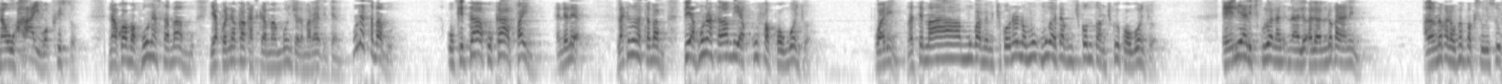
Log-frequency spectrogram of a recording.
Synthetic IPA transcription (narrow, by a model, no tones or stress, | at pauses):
nauhaiwakɾistɔ̰ | nakwambahunasaɓaɓujakwɛndakukaːkati̥kamaɡɔɲd͡ʒwanamaɾaðitɛnahunasaɓaɓṵ | ukitaakukaːfaini | ɛndɛlɛa̰ | lakinihunasaɓaɓupiaɦunasaɓaɓujakufakwauɡɔɲd͡ʒwa̰ | kwaniniunasɛmamuŋɡuamɛm̩t͡ʃu̥kuaunanɔmuŋɡuakitaak̬um̩t͡ʃu̥kuam̩tuam̩t͡ʃu̥kuikwauɡɔɲd͡ʒwa̰ | ɛliaːlit͡ʃu̥kuliwananlalɔndɔkananini | aliɔndɔkanaupɛpɔwaki̥suɾisui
